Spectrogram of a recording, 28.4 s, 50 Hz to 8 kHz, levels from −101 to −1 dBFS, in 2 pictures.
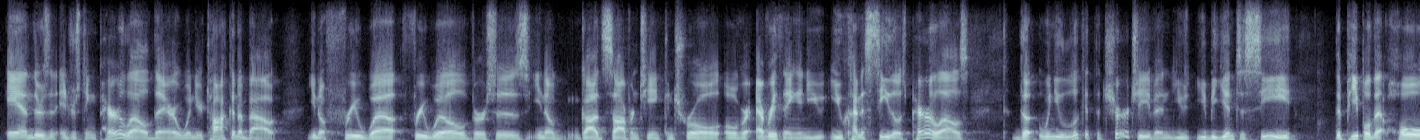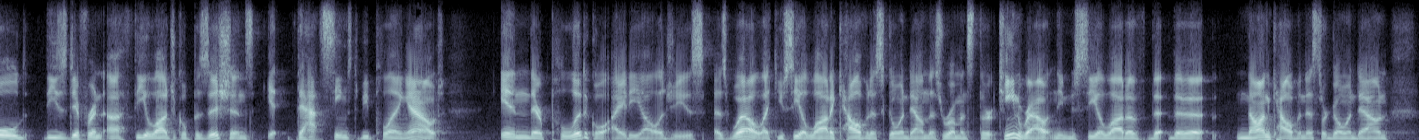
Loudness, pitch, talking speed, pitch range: -23 LUFS, 95 Hz, 200 wpm, 90-110 Hz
